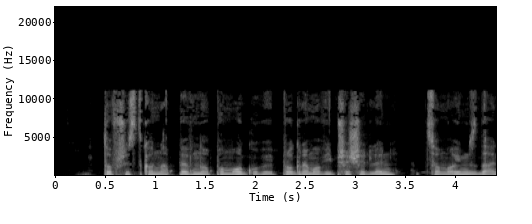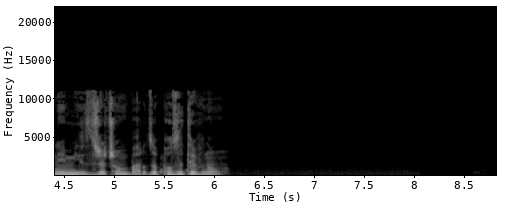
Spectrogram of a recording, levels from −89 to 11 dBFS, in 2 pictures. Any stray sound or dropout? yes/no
no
